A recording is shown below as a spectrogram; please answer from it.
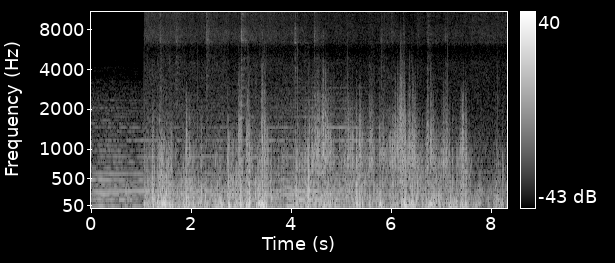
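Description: Music until about a second in, then strong gusty storm wind buffeting a phone's microphone, loud and ragged.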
